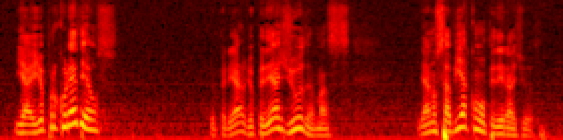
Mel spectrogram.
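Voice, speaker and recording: With a Mexican accent, a man speaks at a fairly quick pace and a fairly high pitch, using very wide pitch swings and long, frequent pauses. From Mexico. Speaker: church member giving testimony. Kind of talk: testimony. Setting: church service.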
